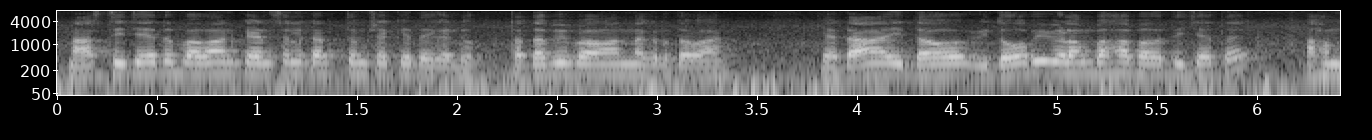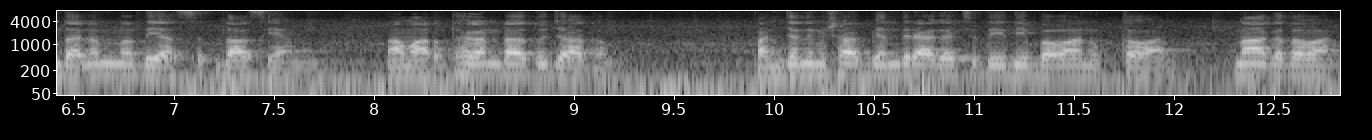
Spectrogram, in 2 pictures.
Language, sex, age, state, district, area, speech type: Sanskrit, male, 30-45, Kerala, Thrissur, urban, spontaneous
